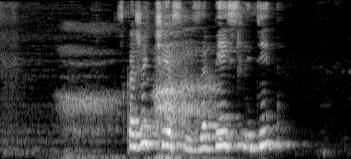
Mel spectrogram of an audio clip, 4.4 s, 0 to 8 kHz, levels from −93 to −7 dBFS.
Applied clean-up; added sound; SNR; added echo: classical method WPE with log-MMSE.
